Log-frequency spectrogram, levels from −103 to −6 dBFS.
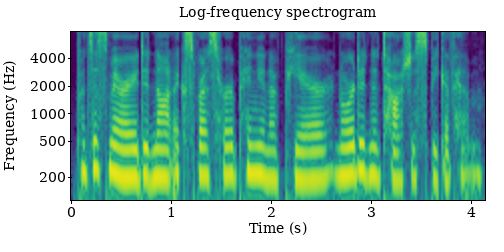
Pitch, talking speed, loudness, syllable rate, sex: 205 Hz, 215 wpm, -18 LUFS, 5.7 syllables/s, female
